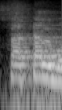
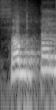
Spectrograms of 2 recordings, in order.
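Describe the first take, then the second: First: No b sound comes before the t. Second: A b sound comes before the t. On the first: The speaker calls it right. "सटल बोलोगे" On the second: The speaker calls it wrong. "सबटल नहीं बोलोगे आप"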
